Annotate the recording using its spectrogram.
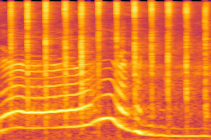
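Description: A woman's long hummed 'mmm' while kissing a baby's cheek. It rises in pitch for about a second, then slides down low and holds, with light rapid lip clicks running through it.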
